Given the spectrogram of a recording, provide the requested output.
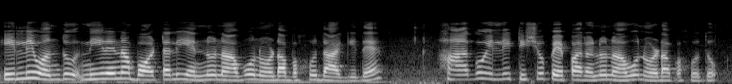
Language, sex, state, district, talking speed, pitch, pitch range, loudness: Kannada, female, Karnataka, Bangalore, 100 wpm, 215 Hz, 185-235 Hz, -15 LUFS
